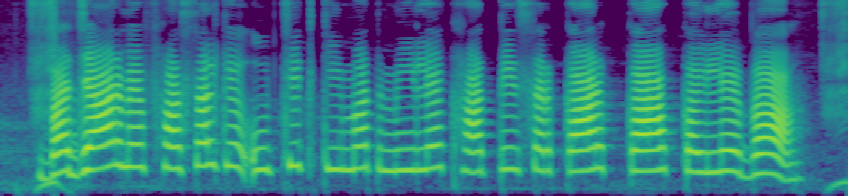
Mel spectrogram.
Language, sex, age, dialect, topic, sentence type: Bhojpuri, female, 18-24, Northern, agriculture, question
